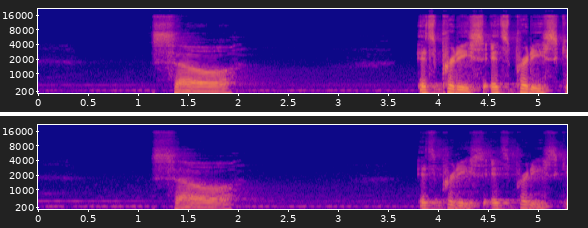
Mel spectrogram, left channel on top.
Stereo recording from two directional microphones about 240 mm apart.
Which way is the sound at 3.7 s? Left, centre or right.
Left.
